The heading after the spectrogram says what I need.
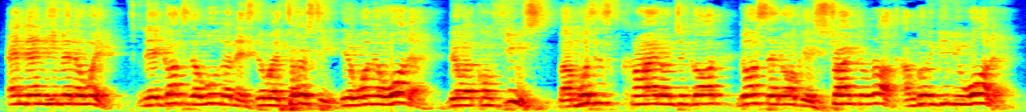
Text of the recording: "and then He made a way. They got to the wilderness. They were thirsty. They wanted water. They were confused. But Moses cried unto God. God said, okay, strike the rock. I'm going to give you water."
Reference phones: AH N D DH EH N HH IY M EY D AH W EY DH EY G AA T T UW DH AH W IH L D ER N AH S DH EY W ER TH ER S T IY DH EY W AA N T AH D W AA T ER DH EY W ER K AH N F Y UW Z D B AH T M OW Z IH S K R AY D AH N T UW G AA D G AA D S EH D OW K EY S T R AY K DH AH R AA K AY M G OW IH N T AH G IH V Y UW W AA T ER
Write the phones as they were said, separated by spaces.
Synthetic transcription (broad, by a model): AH N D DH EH N HH IY M EY D AH W EY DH EY G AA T T UW DH AH W IH L D ER N AH S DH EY W ER TH ER S T IY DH EY W AA N T AH D W AA T ER DH EY W ER K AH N F Y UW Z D B AH T M OW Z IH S K R AY D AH N T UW G AA D G AA D S EH D OW K EY S T R AY K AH R AA K AY M G OW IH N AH G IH V Y UW W AA T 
